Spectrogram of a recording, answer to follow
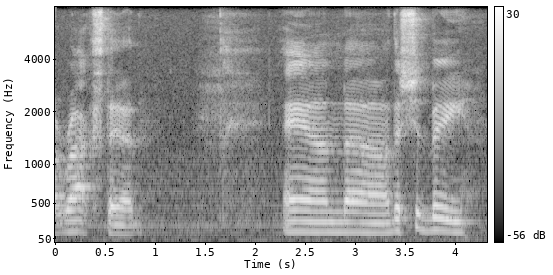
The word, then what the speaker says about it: Rockstead: the hego i believe i've been told to pronounce it uh roxted and uh this should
